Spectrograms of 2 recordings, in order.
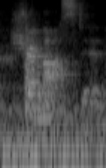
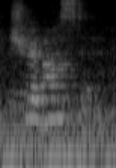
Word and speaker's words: Shrivastava: My name is pronounced Miss Shrivastava. Say it with me. Miss Shrivastava. Shrivastava. No, Shri. Bas. Toe. Now say it all together. Ready? Shrivastava.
